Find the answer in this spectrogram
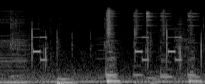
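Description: Mobile phone keypad tones as keys are pressed to type a text: a quick run of about five short electronic beeps at a few different pitches.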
